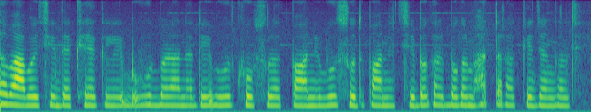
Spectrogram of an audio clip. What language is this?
Maithili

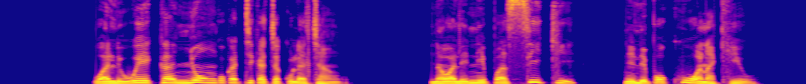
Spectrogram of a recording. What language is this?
Swahili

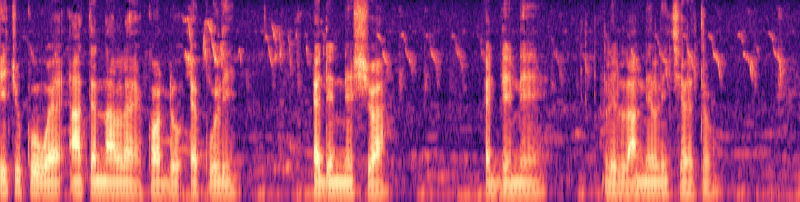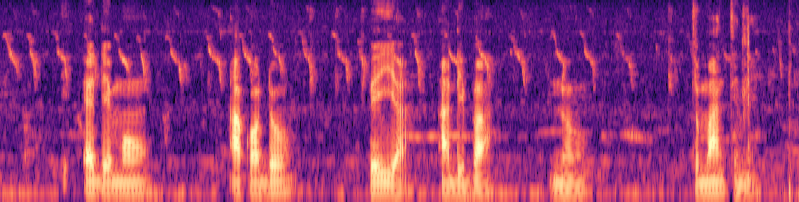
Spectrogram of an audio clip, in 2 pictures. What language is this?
Ikposo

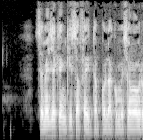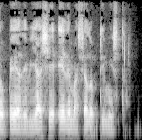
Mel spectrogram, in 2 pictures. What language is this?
Galician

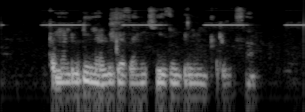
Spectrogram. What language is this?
Swahili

